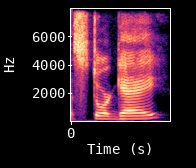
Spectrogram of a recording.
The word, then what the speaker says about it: storge: i listened to several variations of how to pronounce them but you have the storge spelled s-t-o-r-g-e which is an empathy bond like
